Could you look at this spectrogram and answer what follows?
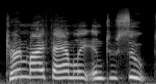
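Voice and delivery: put-on high, loud little-girl demand. A narrator's reading. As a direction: order it like an insistent child. Girl demands a witch's spell.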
